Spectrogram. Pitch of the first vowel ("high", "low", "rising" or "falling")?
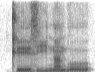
low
